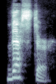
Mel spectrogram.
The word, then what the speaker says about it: Vesta: Besides his singing devil in disguise at the end of the film, the disguise name for Roseanne was Vesta Rose, pronounced Veester.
